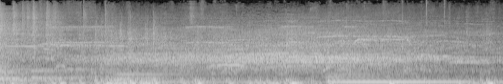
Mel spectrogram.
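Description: Live concert music with held synth chords and a deep bass note that grows stronger past the middle, over a large crowd cheering and whooping.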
